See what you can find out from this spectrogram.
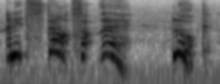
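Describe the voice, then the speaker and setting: A woman playing an eager, confident boy adventurer with a brisk, encouraging manner in a 1980s children's audio drama. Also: extremely high pitch, big pitch swings, sharp tone, slight background noise, full character voice. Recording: cassette drama with long reverb.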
